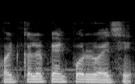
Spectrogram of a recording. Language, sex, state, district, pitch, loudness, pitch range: Bengali, male, Tripura, West Tripura, 120 Hz, -15 LUFS, 110-125 Hz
